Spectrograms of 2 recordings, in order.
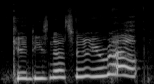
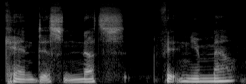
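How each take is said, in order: First: Squeaky, much higher punchline voice; high-pitched meme delivery. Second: Said in the usual way. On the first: Shown as a demonstration. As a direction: jump way up high to sell the meme. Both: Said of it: "I can do the meme".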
